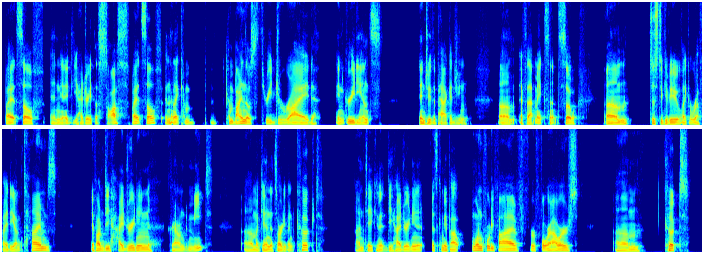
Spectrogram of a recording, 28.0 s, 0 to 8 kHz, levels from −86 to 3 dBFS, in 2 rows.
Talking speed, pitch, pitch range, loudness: 145 wpm, 105 Hz, 95-115 Hz, -22 LUFS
